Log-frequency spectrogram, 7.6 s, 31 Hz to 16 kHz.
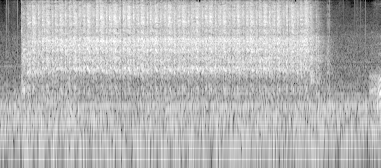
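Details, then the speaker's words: Yamaha Kodiak 450 ATV with choke on, fuel on reserve and primed: steady starter churn for about six seconds and the engine never fires; cranks but won't start after sitting a couple months, cause unknown. "hell of a lot of nothing that's what happens now when i left this a couple months ago while i was working on it she wouldn't fire and she would idle"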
